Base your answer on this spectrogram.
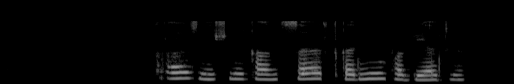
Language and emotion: Russian, sad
